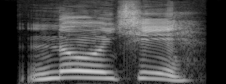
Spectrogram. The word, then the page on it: nonxi: Otomí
